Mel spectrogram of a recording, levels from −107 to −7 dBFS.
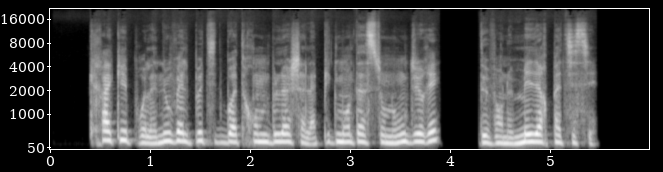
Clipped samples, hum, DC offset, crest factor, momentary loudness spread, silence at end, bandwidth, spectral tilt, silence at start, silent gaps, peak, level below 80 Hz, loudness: under 0.1%; none; under 0.1%; 18 dB; 7 LU; 0.55 s; 16.5 kHz; -5 dB/octave; 0.4 s; 3.92-4.28 s; 0 dBFS; -84 dBFS; -18 LUFS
